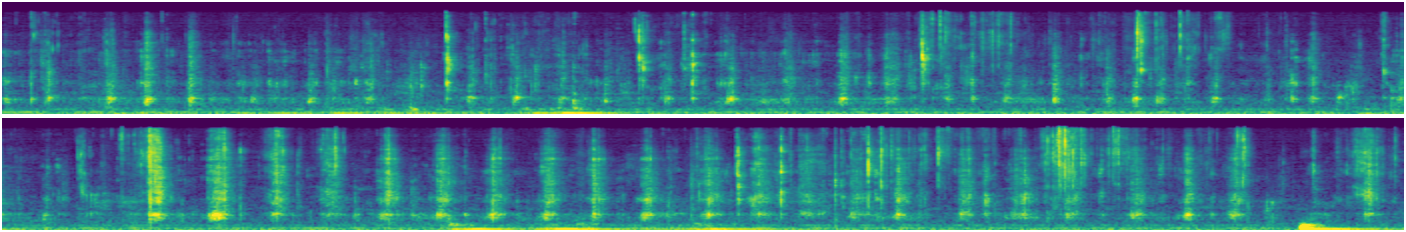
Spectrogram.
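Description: A person chewing and biting into crunchy food, noodle salad with raw leafy greens, close to the microphone: a steady run of crisp crunches that gets busier and louder about halfway through. A single low thump comes near the end.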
